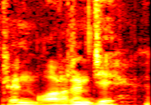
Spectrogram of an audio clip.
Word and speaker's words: Glenmorangie: Øhm, og så blev det købt op af Glenmorangie, eller Glenmorangie, eller hvordan man udtaler det. – Glenmorangie. – Ja. Sådan kan man så også sige.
